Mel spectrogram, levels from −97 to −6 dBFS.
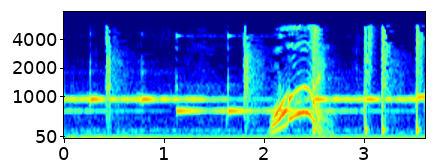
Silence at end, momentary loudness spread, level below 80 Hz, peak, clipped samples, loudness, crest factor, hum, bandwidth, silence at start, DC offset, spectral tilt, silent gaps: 0 s; 11 LU; -58 dBFS; -18 dBFS; under 0.1%; -37 LUFS; 18 dB; none; 5.8 kHz; 0 s; under 0.1%; -8 dB/octave; none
